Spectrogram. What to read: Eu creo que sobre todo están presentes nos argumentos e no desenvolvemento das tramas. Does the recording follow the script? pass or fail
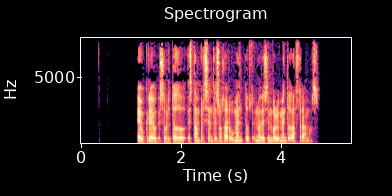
pass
